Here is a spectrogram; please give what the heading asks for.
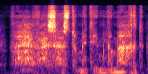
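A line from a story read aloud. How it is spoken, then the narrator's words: Whisper. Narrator (German): flüsterte Harry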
